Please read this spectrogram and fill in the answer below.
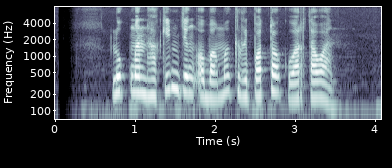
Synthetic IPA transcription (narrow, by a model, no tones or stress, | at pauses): luk̚manɦakimd͡ʒɨŋʔo̰bamakəripɔt̪ɔkuwart̪awan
